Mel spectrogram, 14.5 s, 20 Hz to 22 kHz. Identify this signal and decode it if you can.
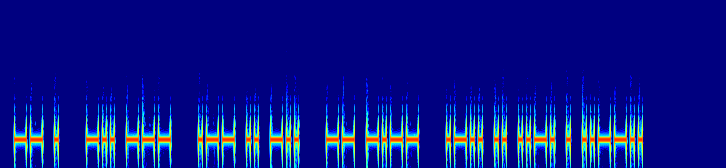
Morse code, heard as a keyed tone, about 15 wpm, 700 Hz. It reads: ME DO WID MY LIFE?
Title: Sentences from Top 300 Words and Abbreviations 15wpm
